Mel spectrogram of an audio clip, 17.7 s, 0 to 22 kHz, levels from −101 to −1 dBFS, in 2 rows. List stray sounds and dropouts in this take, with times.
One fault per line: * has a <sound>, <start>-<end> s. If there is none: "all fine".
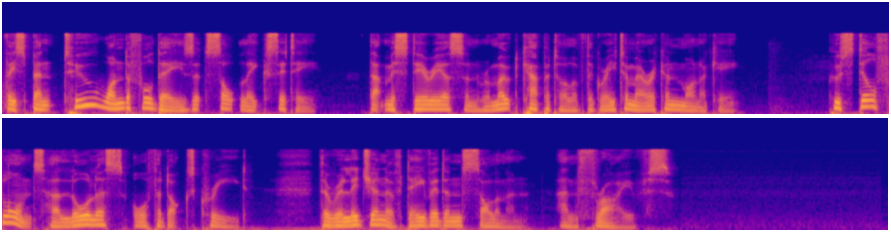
all fine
